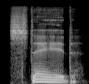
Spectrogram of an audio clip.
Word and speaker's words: staid: college sophomores tend to engage in sophomoric behavior stayed stayed it's an adjective meaning bland or sober and i'll spell that it's spelled s t a i d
